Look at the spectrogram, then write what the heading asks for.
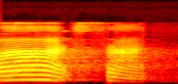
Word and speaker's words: สัตว์: อ่าน ว่า กฎ เกณฑ์ สัตว์ มี วอแหวน การันต์ อ่าน ว่า สัตว์ อาตี มี ยอ ยักษ์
